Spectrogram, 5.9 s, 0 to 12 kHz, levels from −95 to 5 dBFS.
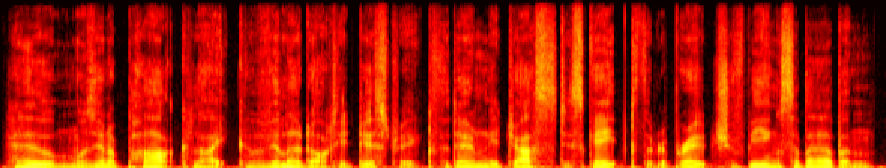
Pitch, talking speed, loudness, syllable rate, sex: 85 Hz, 195 wpm, -24 LUFS, 5.0 syllables/s, male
